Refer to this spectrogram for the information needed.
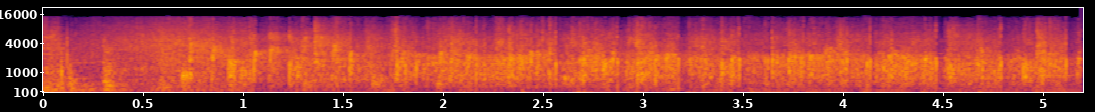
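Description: applause

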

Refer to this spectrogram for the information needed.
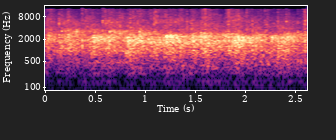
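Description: audience clapping

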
